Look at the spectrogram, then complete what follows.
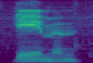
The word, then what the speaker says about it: Gaiman: It's not Gaiman, it's Gaiman.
